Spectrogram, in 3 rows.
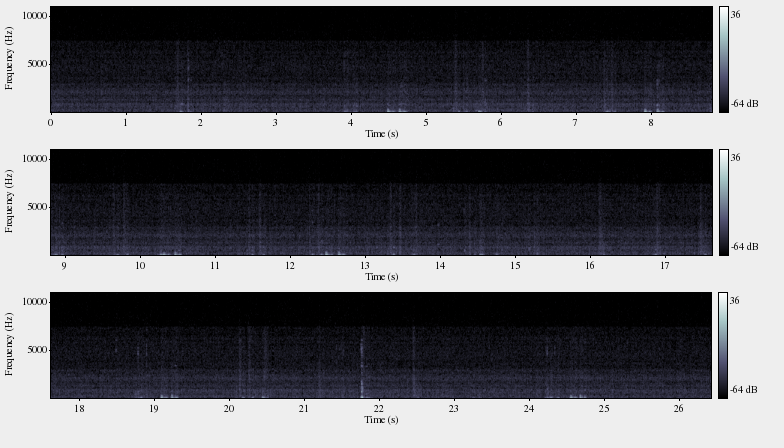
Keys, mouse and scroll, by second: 1.9 click, 5.8 middle click, 5.8-6.2 scroll up 1, 7.6 click, 7.9 g, 8.9 click, 9.8 click, 11.6 click, 12.3 click, 13.5 click, 13.5 g, 13.9 scroll up 1, 14.2 middle click, 15.4 scroll up 1, 15.6 middle click, 17.1 scroll up 1, 17.3 middle click, 18.9 click, 19.0 g, 20.2 click, 20.7 scroll up 1, 20.8 middle click, 22.0 middle click, 24.6 g.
